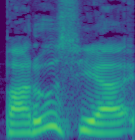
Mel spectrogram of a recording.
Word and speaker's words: Parousia: It's pronounced, or it's spelled P-A-R-O-U-S-I-A. Parousia.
